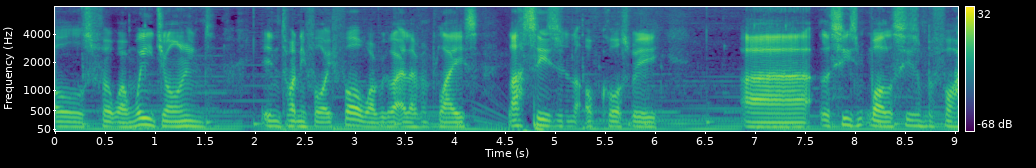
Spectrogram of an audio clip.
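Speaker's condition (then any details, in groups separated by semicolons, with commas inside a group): No condition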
